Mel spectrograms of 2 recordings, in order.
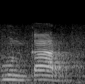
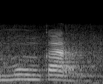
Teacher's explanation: Munkar kan mengalami perubahan bunyi N menjadi eng juga akibat pengaruh konsonan K sehingga menjadi mungkar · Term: asimilasi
